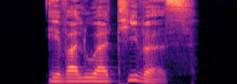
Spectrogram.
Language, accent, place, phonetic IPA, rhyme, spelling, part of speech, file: German, Germany, Berlin, [ˌevaluaˈtiːvəs], -iːvəs, evaluatives, adjective, De-evaluatives.ogg
- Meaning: strong/mixed nominative/accusative neuter singular of evaluativ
